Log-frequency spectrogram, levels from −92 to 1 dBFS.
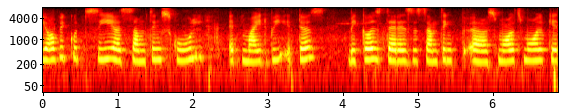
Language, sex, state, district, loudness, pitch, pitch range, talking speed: English, female, Punjab, Fazilka, -19 LUFS, 260 Hz, 250-275 Hz, 175 wpm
